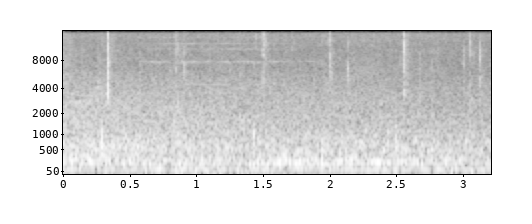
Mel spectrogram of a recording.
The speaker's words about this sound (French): Les pigeons trottinent dans la ville et les voitures font un bruit insupportable avec leurs moteurs.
